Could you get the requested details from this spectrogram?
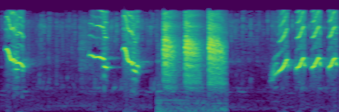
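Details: White-rumped shama with spotted plumage singing to provoke rivals into song: sharp descending whistles, a burst of three harsh broadband rasping notes, then a quick series of rising whistled notes.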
